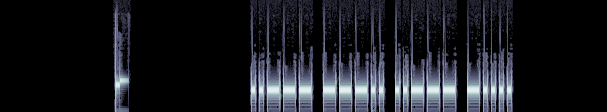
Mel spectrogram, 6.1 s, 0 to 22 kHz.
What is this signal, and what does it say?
Morse code, heard as a keyed tone, about 29 wpm, 700 Hz. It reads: 2826
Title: Numbers - 4-Digit 30wpm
